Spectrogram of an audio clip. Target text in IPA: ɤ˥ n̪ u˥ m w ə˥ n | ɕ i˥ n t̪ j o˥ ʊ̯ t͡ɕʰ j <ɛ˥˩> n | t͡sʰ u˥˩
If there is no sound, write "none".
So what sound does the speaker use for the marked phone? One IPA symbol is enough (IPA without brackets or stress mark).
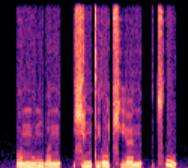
ɛ˧˥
